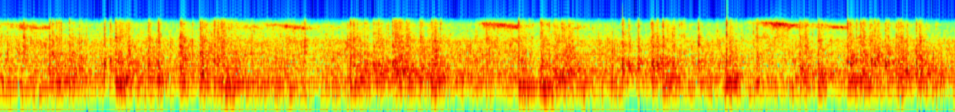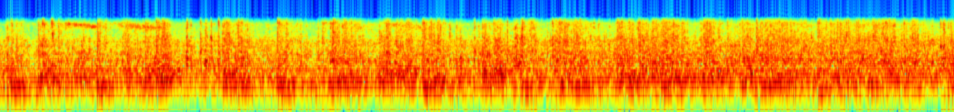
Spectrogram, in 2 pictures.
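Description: Pirotecnia Gironina aerial fireworks display: a continuous barrage of shell bursts and crackling. There are a few short falling whistles in the first half.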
